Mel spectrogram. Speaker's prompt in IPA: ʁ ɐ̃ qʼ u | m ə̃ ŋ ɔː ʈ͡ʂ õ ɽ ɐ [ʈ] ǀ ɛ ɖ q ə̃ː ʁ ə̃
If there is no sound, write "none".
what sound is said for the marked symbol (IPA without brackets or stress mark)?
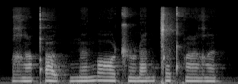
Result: n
